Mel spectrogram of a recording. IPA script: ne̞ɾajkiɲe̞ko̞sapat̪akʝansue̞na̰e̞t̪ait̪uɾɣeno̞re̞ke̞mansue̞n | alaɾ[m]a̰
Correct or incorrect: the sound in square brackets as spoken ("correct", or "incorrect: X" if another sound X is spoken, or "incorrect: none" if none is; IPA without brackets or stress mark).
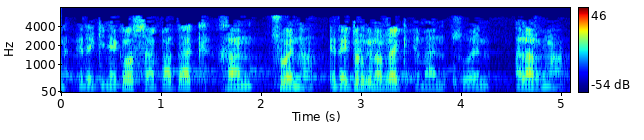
correct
